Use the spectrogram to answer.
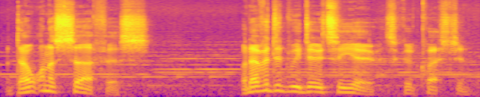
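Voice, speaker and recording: A man streaming a submarine game, calmly giving orders aloud and commenting as he plays. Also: medium pitch, quick pace. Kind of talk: gameplay commentary. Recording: game music loud behind.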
